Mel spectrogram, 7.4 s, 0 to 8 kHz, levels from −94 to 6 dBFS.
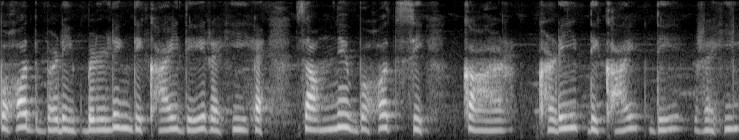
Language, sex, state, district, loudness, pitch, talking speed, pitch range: Hindi, female, Uttarakhand, Tehri Garhwal, -20 LUFS, 235 Hz, 130 wpm, 225-255 Hz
